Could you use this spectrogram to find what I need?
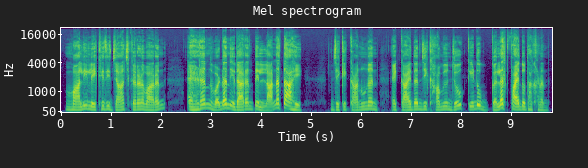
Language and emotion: Sindhi, disgusted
